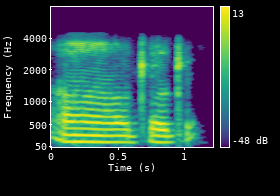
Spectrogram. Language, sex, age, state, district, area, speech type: Malayalam, male, 30-45, Kerala, Malappuram, rural, conversation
